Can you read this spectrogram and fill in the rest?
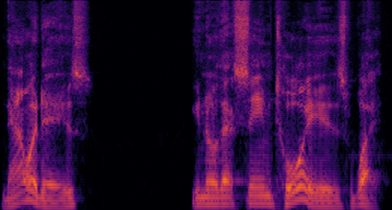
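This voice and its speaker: Very animated yet measured in pace, this man's mellow, mid-range voice comes through in studio quality without echo. He's in his late forties, hosting a morning stream and reminiscing in a loose, wandering chat with viewers about how things have changed.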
